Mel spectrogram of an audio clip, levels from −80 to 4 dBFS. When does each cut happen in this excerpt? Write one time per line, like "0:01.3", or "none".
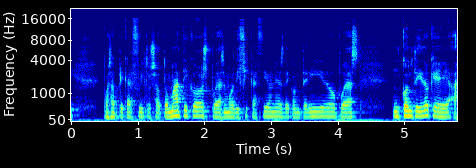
0:02.3
0:04.7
